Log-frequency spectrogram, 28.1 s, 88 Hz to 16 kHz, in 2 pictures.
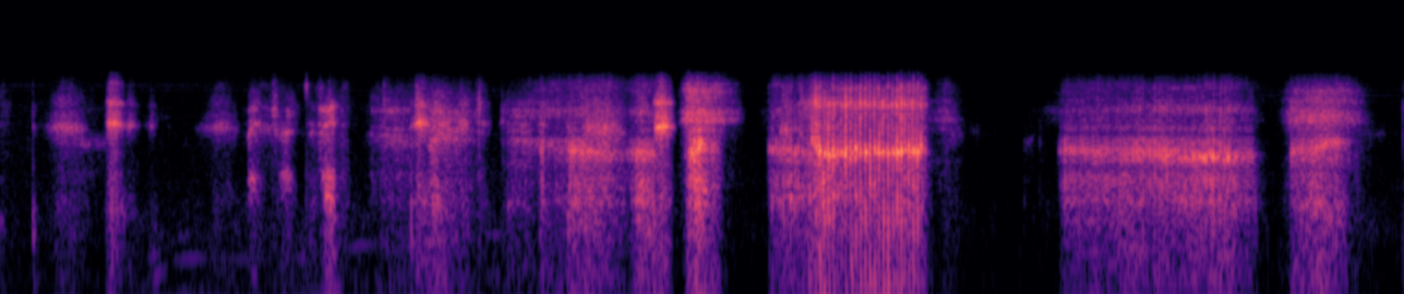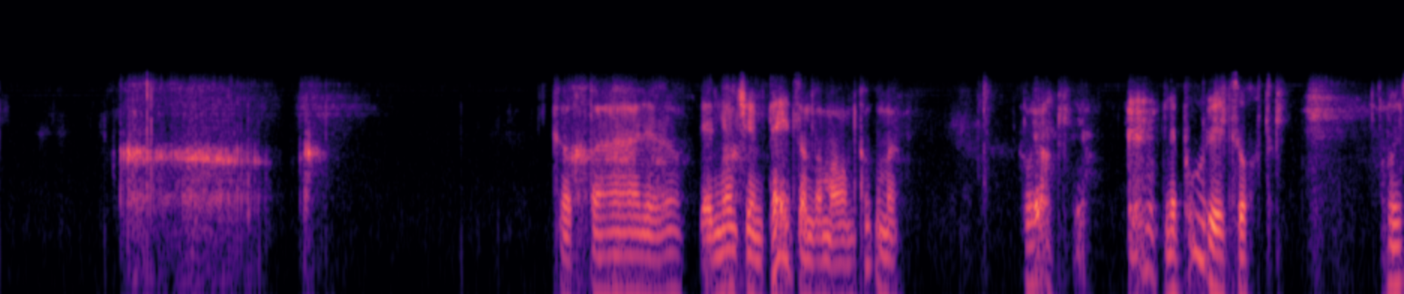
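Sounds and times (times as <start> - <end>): man snoring: 5.0 - 9.4, 10.6 - 13.5, 15.2 - 17.3, 19.6 - 21.5.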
